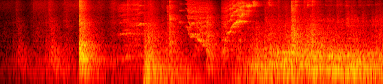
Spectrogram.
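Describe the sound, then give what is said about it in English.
A staff nurse pulls open the sliding door of a prison transport van with a sharp metallic clack, a rolling scrape and a brief squeal, then the sound settles into a steady low rumble, loud. “Before the van pulled out, a staff nurse saw it, flagged it down, opened the door.”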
